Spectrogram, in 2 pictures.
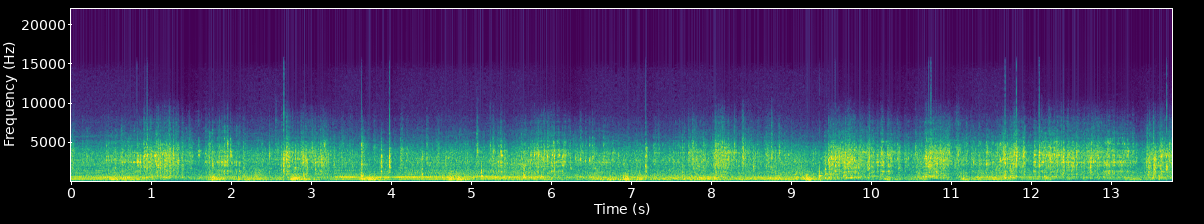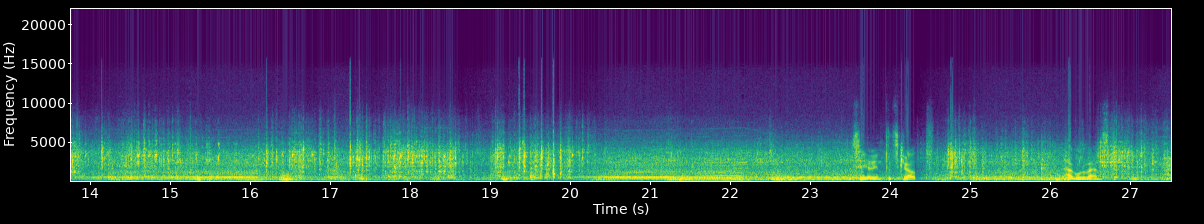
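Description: Gravel rattles and crackles against the underside of a car.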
